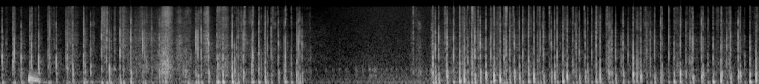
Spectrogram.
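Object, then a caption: Leather sneaker. Fingernails tap rapidly on the toe box and side of a black and white leather Nike Dunk sneaker, making dense, crisp clicks. A quieter pause of about a second breaks the run before the fast tapping resumes.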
